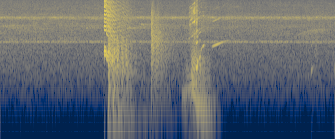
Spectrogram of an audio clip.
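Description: A block breaks apart with a crashing burst effect in a video game.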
